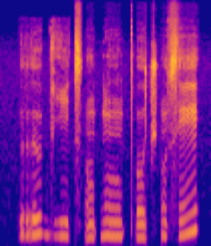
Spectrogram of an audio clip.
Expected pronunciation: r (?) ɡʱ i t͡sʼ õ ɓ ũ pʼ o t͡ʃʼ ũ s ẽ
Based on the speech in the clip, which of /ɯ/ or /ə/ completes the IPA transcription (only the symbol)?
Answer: ɯ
